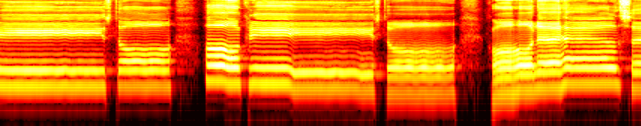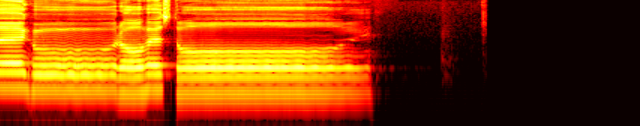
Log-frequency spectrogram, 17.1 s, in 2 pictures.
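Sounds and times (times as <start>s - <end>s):
soprano singing hymns: 0.0s - 13.5s.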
